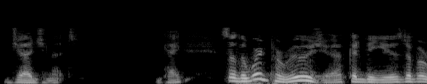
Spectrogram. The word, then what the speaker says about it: parousia: It's spelled P-A-R-O-U-S-I-A, parousia, was a technical term for a visit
